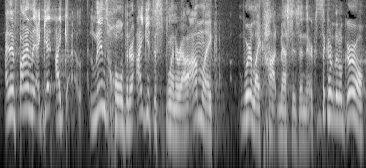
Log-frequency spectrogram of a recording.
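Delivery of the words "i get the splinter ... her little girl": ordinary talk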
